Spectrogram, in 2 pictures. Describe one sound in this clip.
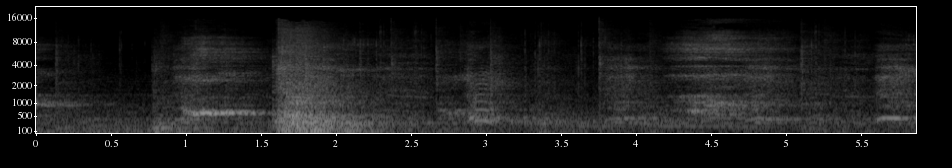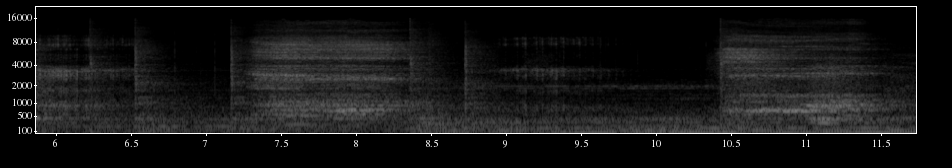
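A creature snarls and growls.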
